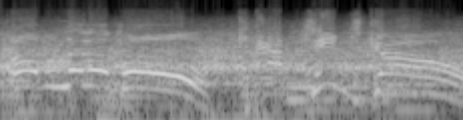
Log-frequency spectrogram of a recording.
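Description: Football commentator's excited male voice, with long falling shouts over crowd noise.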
